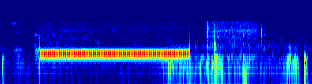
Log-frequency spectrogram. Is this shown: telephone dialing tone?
yes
